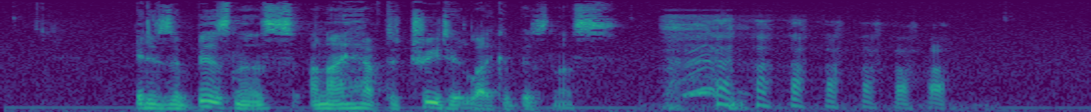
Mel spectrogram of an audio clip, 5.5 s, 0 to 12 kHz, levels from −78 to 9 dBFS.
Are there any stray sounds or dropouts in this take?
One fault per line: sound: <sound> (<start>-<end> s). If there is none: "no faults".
sound: laugh (3.3-4.8 s)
